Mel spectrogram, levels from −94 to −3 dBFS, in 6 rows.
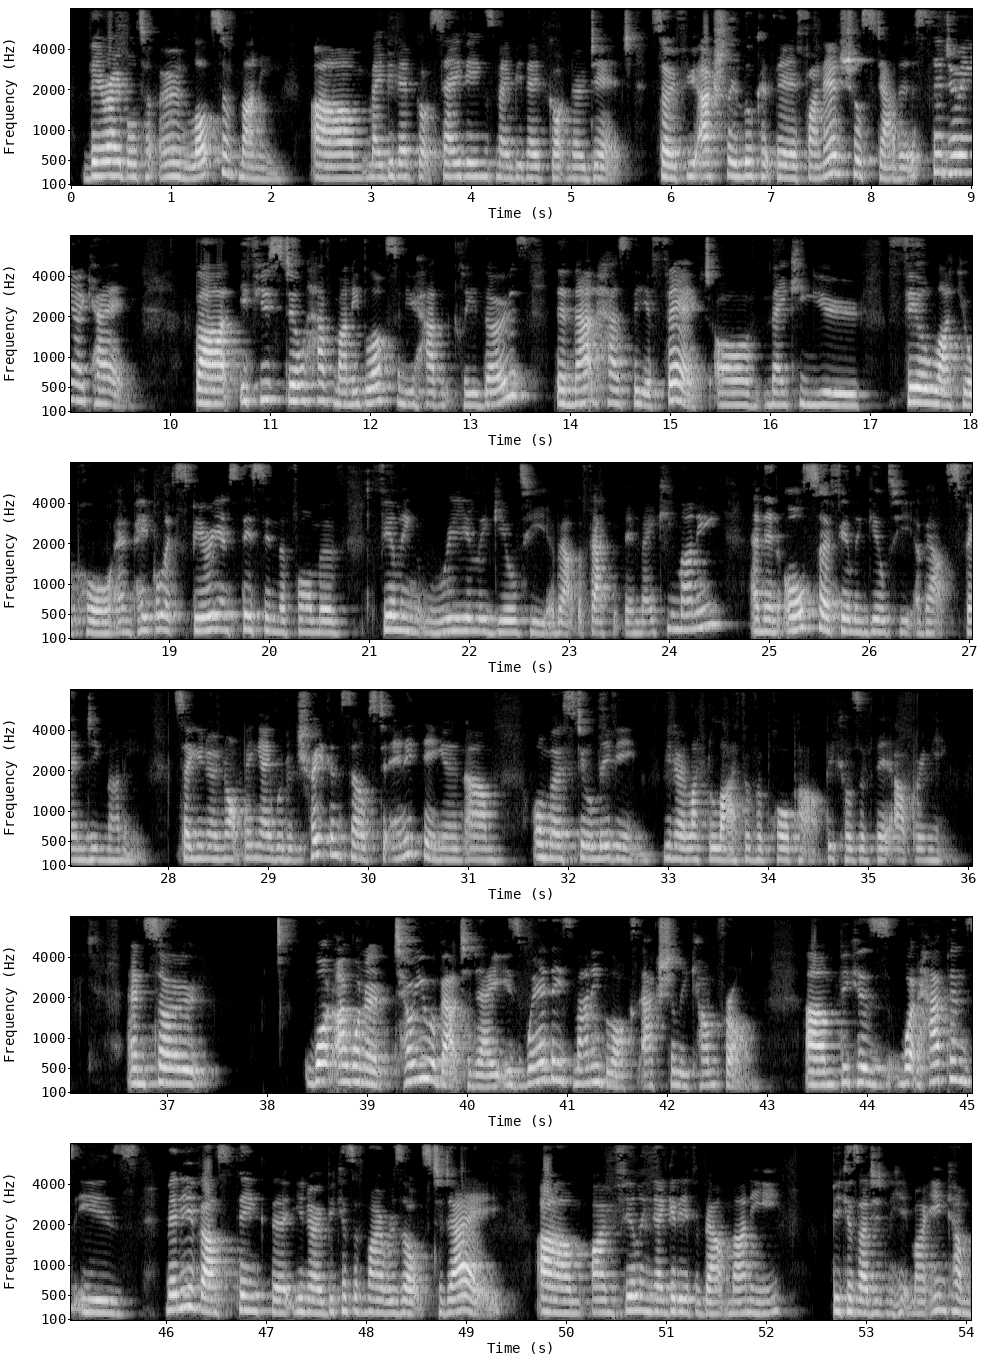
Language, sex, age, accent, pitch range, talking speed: English, female, 30-49, Australian, 200-235 Hz, 170 wpm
